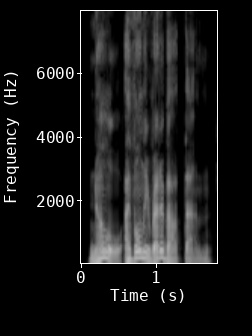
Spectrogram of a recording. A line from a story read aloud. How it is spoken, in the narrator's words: explained, excitedly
